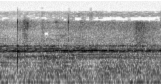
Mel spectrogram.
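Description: Quiet room tone: a steady faint electrical hum with a thin high whine, and no distinct event.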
